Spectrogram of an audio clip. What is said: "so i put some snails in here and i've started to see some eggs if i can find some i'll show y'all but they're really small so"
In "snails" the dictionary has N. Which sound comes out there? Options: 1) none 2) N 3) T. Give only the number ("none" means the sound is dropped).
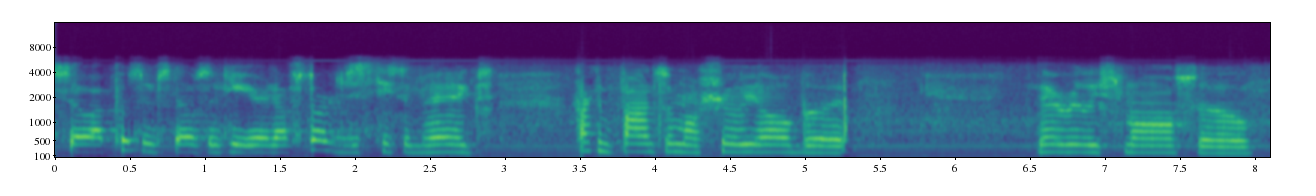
1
